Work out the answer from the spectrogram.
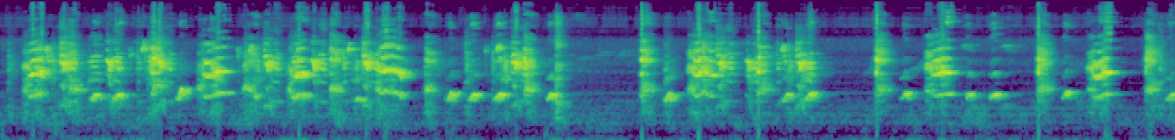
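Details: Pet cockatiel singing indoors, a bird that sings all day and perches on a curtain bar: quick bursts of mid-high whistles and raspy chatter, delivered in dense runs broken by brief pauses.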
